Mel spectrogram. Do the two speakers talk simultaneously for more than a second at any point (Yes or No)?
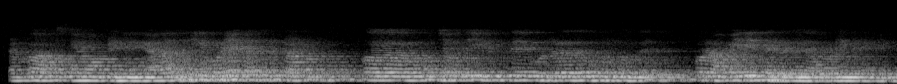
No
